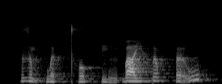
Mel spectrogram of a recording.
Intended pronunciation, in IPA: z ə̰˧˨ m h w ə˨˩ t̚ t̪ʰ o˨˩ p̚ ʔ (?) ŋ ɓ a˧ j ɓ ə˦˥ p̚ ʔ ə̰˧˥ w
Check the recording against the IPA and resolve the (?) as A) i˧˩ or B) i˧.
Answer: A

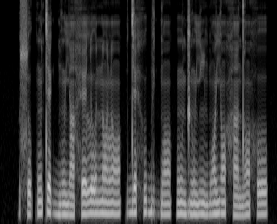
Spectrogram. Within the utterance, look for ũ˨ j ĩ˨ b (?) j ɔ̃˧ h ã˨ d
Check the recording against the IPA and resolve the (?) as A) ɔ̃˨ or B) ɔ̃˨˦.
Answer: B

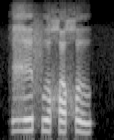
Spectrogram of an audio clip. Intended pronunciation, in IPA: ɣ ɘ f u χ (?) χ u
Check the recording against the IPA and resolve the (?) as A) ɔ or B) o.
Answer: B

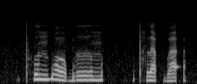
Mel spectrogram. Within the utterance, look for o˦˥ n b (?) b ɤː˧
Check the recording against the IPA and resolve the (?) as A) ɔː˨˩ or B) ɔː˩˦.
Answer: A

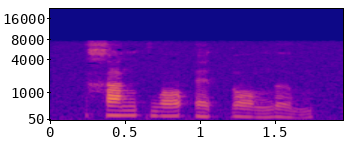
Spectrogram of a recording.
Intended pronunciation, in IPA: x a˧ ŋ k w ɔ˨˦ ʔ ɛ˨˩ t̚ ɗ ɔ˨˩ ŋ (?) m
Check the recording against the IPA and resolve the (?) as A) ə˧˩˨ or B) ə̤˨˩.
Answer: A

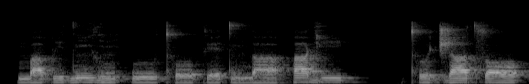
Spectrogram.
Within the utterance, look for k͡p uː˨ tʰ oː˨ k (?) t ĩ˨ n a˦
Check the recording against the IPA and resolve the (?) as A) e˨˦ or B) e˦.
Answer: A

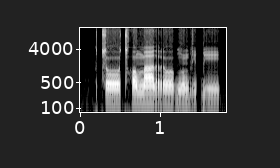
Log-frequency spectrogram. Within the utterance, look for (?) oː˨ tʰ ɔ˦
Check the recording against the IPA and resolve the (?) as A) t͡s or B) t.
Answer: A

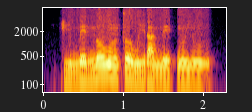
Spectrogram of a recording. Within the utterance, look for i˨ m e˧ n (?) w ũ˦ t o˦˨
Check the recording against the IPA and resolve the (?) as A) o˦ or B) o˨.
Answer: A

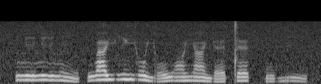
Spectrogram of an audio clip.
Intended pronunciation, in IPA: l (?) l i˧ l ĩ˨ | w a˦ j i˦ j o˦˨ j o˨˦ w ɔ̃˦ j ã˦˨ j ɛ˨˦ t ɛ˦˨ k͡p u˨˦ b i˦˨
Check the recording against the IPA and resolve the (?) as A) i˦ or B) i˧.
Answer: B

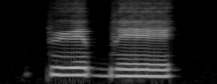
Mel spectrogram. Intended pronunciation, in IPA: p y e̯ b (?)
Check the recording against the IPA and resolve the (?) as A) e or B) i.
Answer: A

